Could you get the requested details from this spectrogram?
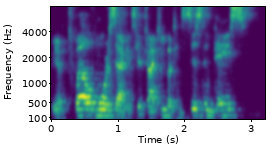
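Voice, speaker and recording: Echoey male fitness instructor, slightly high voice. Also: moderate pace, fairly bright tone. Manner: clear step-by-step cueing, repeating short instructions. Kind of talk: live workout instruction and counting down reps. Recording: echoey room, voice far from mic.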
